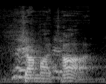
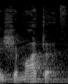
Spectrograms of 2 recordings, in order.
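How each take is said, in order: First: Shamatha said carefully with all open ah vowels, sha-MA-tha; shamatha, hitting the ma and landing a touch higher and louder; proper pronunciation. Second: Shamatha said the way he always says it, stress not on ma; his habitual shamatha with no stress on the ma syllable; his usual way. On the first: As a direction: give shamatha its textbook sha-MA-tha form. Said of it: "And the proper pronunciation is shama". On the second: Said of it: "when I say shamatha vipassana, I say shamatha". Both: Shown as a demonstration.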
